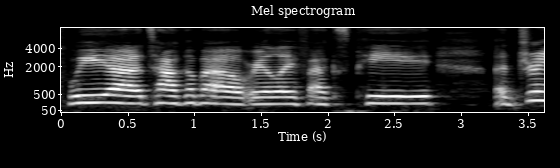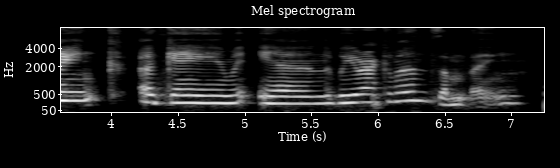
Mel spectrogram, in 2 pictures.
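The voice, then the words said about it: Rough, hoarse voice. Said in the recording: “My voice is a little rough today.”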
